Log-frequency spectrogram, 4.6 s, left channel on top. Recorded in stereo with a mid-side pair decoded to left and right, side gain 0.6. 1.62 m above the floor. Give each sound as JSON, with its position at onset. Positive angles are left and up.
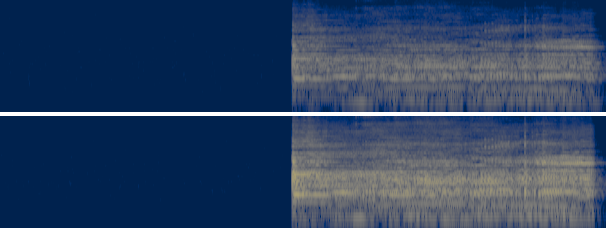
{"t": 2.2, "sound": "a zipper", "azimuth_deg": -50, "distance_m": 0.6}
